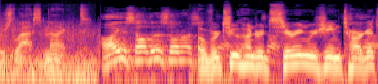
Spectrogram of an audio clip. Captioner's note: through translator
